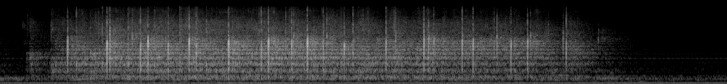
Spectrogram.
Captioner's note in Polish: oklaski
